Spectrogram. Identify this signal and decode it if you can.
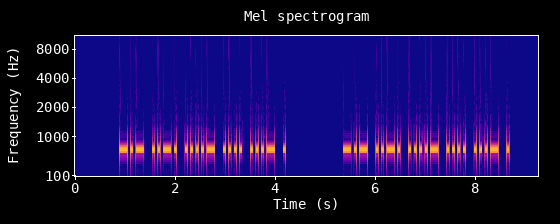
Morse code, heard as a keyed tone, about 22 wpm, 700 Hz. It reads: KF4HVE KF4HVE
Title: USA Call Signs - 6 Characters - Repeated 2x - 22wpm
